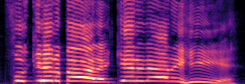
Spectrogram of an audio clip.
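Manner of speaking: loud, high mock Bronx kid shout; hammed-up New York accent, shouted high. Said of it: "one of those New York accents coming out of a little kid's mouth".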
